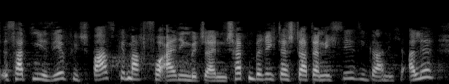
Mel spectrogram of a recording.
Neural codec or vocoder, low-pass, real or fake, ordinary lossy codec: none; none; real; none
